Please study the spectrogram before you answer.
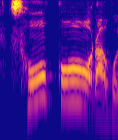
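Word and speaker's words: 走行: 네, 그런데 주행은 어떻게 읽어요? 소코라고 읽잖아요. 그쵸? 그래서, 코라고 여기서는 읽죠.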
